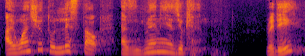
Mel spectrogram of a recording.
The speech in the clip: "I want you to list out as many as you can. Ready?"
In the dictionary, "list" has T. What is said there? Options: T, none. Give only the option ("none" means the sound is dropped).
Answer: T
